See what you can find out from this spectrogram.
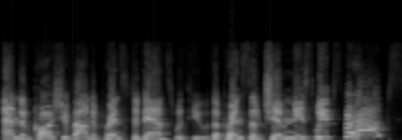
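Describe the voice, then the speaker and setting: A woman's voice: very high voice, big pitch swings, moderate pace, bright, forceful tone, heavily acted. A woman playing a vain, mocking young stepsister in a fairy-tale cartoon, taunting and smug. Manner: taunting, sneering. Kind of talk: animated fairy-tale dub acting.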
